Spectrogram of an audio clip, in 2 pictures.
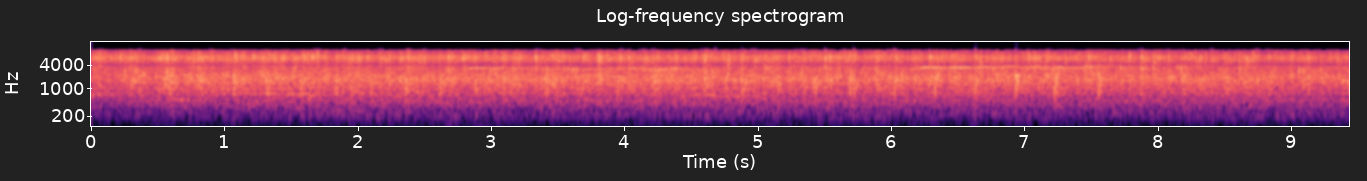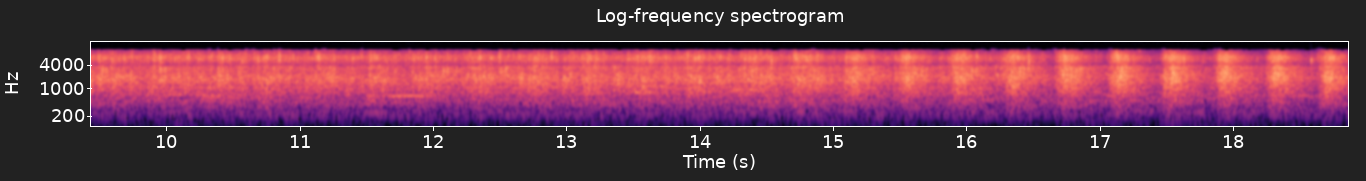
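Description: Large audience applauding. Near the end the clapping falls into a steady rhythm of about two and a half claps a second.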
